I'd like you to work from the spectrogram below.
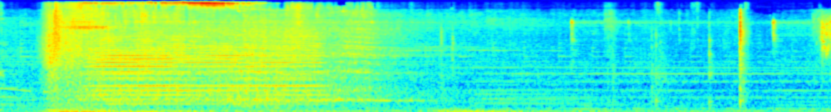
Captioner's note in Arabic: بوق القطار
